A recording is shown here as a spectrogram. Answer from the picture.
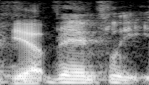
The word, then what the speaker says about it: Van Fleet: Am I saying that right? – I actually think they might be. – Is that the name of the band, Greta Van Fleet? – Van Fleet, yes.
